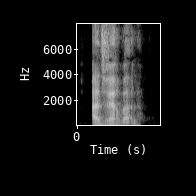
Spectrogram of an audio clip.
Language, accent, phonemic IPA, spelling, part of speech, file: French, France, /ad.vɛʁ.bal/, adverbal, adjective, LL-Q150 (fra)-adverbal.wav
- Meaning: adverbial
